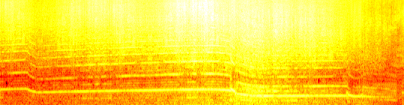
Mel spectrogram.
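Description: A racing car engine drops in pitch with each gear shift.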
